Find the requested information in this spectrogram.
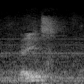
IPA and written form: reɪt (rate)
